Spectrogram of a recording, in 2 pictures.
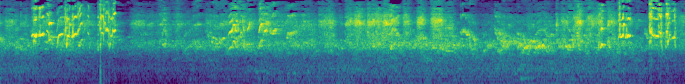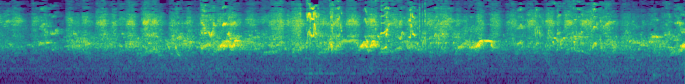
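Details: Many budgerigar parrots of one family chatter nonstop, with squawky, scratchy calls and quick high tweets in an unbroken chorus that swells and dips and has a few sharp peaks.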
